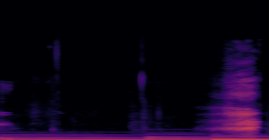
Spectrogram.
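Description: Soft instrumental music from a live band: sustained chords, with a stronger bass note coming in about one and a half seconds in.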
